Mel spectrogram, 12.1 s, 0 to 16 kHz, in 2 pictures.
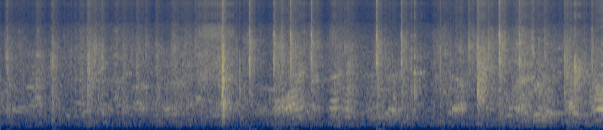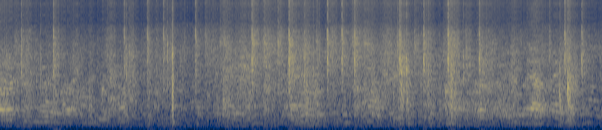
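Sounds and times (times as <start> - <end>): background chatter: 0.0 - 12.0
scattered clicks and clatter: 0.0 - 12.0.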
